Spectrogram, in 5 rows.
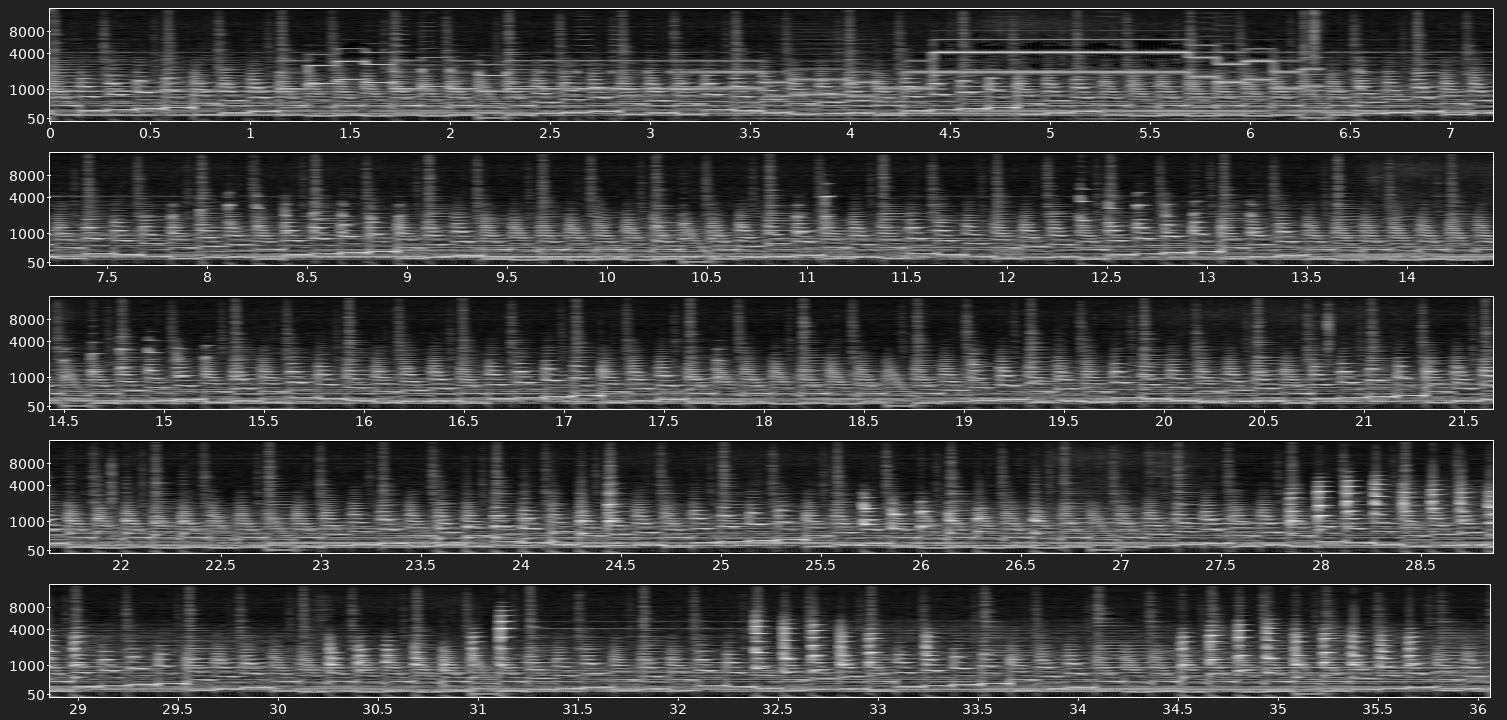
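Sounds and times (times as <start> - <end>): rapid sequenced synth notes: 0.0 - 36.0
deep low synth note: 1.2 - 6.7.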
